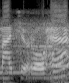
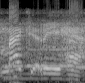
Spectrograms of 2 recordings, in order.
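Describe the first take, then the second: First: The vowel after r sounds like a full 'a'. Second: The vowel after r leans toward an 'e'. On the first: This is how it is written. "yang tulisannya adalah majroha" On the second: This is how it is actually recited. "tapi dibaca majreha"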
